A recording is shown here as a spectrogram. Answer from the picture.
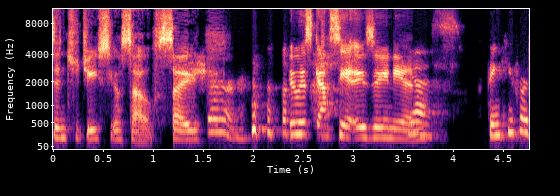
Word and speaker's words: Gascia Ouzounian: So who is Gascia Ouzounian?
